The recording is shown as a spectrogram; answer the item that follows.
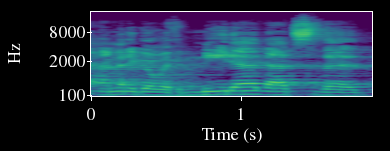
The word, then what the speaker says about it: Meta: name uh some Scholars refer to her as ma others as meta I'm going to go with MAA that's the pronunciation they use in the PBS documentary about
